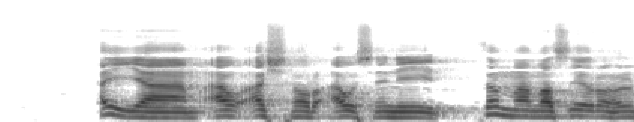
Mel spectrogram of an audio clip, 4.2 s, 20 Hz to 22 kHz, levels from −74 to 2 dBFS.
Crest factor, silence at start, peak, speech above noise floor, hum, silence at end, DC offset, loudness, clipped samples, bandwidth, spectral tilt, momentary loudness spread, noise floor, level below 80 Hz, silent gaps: 18 dB; 0.65 s; -6 dBFS; 57 dB; none; 0 s; under 0.1%; -23 LUFS; under 0.1%; 11 kHz; -6 dB/octave; 8 LU; -79 dBFS; -54 dBFS; none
